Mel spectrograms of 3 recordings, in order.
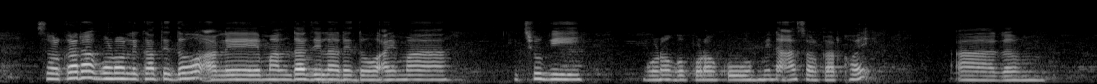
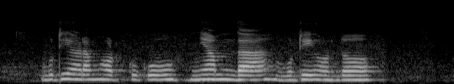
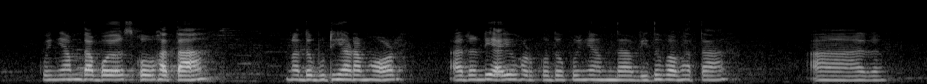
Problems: background sounds at intervals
